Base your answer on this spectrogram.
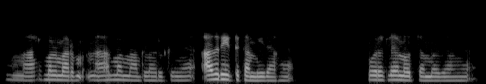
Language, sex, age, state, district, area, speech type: Tamil, female, 30-45, Tamil Nadu, Coimbatore, rural, conversation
